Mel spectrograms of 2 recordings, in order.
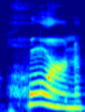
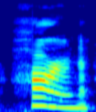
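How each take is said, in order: First: The vowel is an or sound. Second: The vowel is a short a sound. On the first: The speaker calls it right. "We say horn" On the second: The speaker calls it wrong. "we would say ah, er, n, harn. And we don't say that"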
